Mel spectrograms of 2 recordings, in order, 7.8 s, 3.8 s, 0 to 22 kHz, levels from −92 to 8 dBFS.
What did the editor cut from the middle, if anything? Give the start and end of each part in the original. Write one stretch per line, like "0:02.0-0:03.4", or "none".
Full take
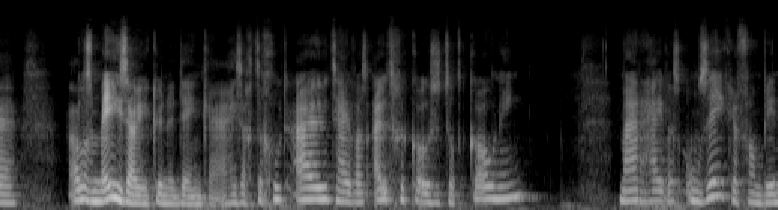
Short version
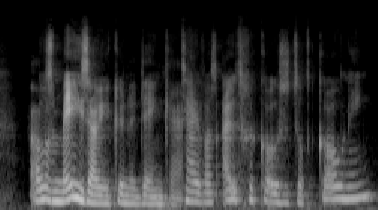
0:02.2-0:03.3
